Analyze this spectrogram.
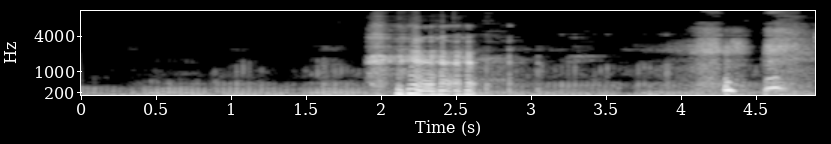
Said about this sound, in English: Well, since we're a Reformed family, I guess it makes sense that our cat Luther is the mascot of the podcast. What do you guys think? Yeah. Hold on. Can you hear him purring?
